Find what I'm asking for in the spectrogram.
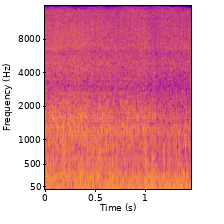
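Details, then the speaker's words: Braking test after about 1,000 km on cheapest new pads modified with a centre slot cut through the lining and chamfered edges to cure squeaking: low road and wind rumble through the stop, no squeal, squeak or grinding; quiet brakes. "[музыка] ни единого писка отлично работа проделана не зря"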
